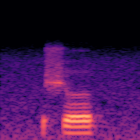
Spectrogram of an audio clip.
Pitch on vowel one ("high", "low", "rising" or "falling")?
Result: high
